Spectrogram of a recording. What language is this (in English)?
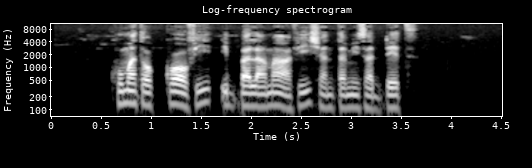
Oromo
